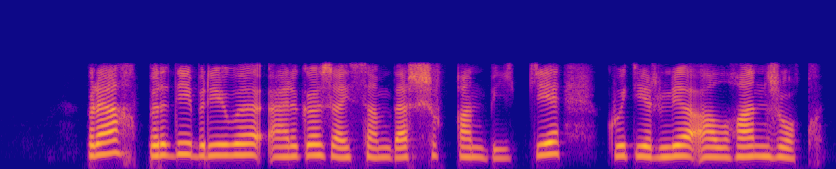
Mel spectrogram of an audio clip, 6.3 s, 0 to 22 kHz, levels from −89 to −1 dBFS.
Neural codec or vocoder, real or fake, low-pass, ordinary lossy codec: codec, 24 kHz, 0.9 kbps, WavTokenizer, small release; fake; 5.4 kHz; none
